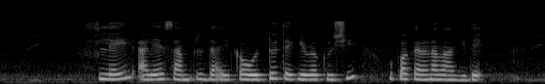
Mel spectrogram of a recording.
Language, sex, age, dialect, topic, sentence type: Kannada, female, 18-24, Mysore Kannada, agriculture, statement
